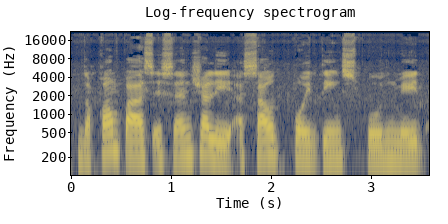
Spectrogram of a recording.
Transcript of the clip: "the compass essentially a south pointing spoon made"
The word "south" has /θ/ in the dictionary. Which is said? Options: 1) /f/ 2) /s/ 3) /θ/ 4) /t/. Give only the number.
4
